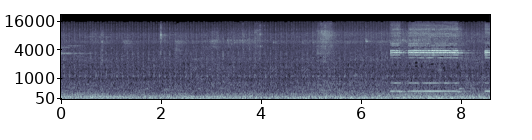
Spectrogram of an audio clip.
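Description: Road traffic: a steady low rumble of passing engines, then a vehicle horn held for about a second and a half near the end.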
